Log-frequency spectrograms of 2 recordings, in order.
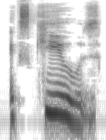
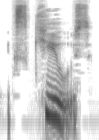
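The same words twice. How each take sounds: First: The s is pronounced as a z sound. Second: The s is pronounced as an s sound. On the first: It is the verb. "Excuse is a verb, so S is saying the z sound" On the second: It is the noun. "here I'm saying it excuse"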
